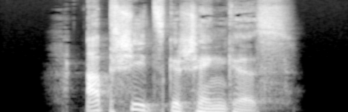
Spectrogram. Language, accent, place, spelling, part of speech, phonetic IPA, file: German, Germany, Berlin, Abschiedsgeschenkes, noun, [ˈapʃiːt͡sɡəˌʃɛŋkəs], De-Abschiedsgeschenkes.ogg
- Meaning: genitive of Abschiedsgeschenk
